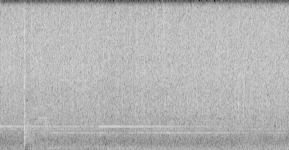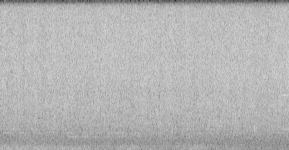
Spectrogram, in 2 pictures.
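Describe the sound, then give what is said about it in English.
A sharp thunder crack right at the start, then a deep, continuous rumble beneath steady, heavy rain hissing throughout. No voices are present. “Yeah, that loud clap that we heard, I'm pretty sure that...”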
